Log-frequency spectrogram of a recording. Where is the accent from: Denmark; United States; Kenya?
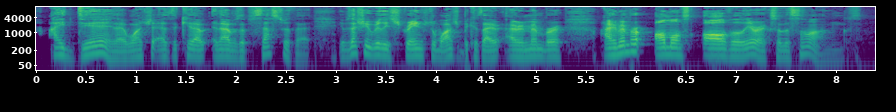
United States; Springfield, Massachusetts; I am from Springfield, Massachusetts.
